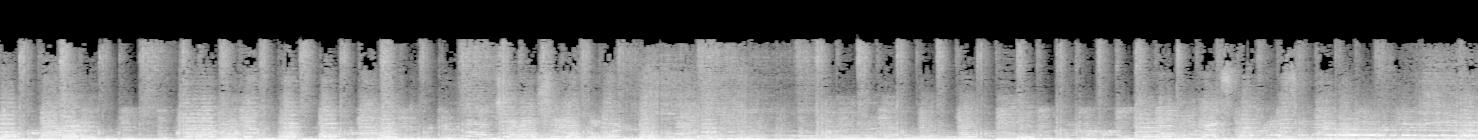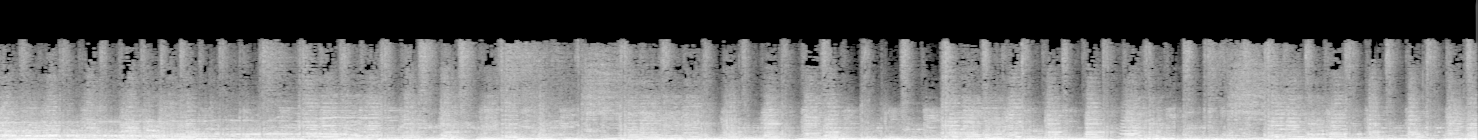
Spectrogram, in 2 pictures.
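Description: A live ska band plays with a horn section of tenor saxophone, trumpet and trombone over a drum kit, keeping a steady beat. About halfway through, a melody line bends and slides in pitch for a few seconds.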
